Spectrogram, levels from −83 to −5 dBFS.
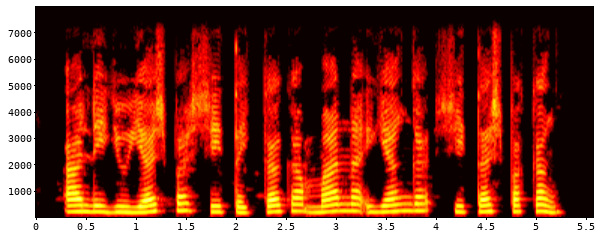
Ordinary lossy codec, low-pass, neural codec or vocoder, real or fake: Opus, 64 kbps; 7.2 kHz; none; real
